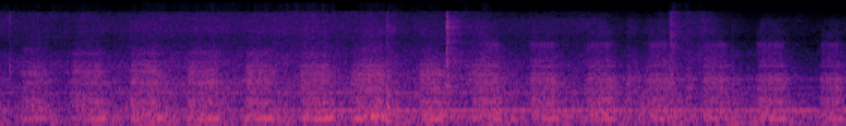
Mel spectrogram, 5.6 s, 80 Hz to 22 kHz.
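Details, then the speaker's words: Canon 2009 laser printer with 12A toner cartridge, printing: loud gritty grinding pulsing about twice a second though print is sharp; printer itself quiet, fault is the cartridge's worn magnetic roller. "Bản in rất là nét thôi, nhưng mà nó kêu rất là to."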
